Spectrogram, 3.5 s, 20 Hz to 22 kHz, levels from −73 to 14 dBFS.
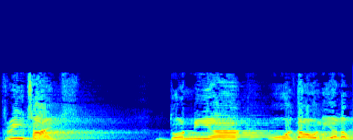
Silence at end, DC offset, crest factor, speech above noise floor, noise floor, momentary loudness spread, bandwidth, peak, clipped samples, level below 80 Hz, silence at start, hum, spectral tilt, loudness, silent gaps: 0 s; under 0.1%; 12 dB; 29 dB; -41 dBFS; 13 LU; 11 kHz; -2 dBFS; under 0.1%; -42 dBFS; 0.05 s; none; -3 dB/octave; -12 LUFS; none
